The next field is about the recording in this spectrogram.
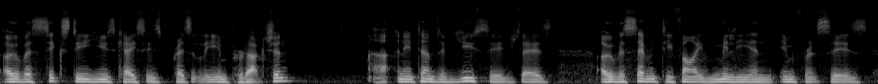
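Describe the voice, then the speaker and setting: A man speaking as a panelist in a measured, explanatory way. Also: lowish voice, mellow. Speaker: enterprise architect, panelist.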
